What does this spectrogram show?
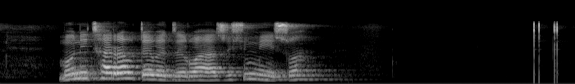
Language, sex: Venda, female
